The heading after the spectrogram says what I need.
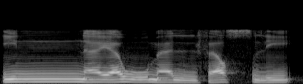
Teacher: أيضا الفصل لا تضم الشفتين في إخراج حرف الصاد، لا تقول إن يوم الفصل كان ميقاتا، لا، إن يوم الفصل هكذا، هذا بالنسبة لهذا الحرف.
